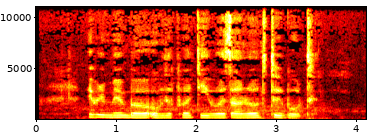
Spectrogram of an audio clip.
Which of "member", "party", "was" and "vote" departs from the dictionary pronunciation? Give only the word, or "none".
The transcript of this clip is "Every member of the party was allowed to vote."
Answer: vote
